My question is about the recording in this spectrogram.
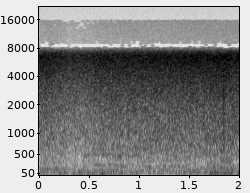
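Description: Steady outdoor background hiss with a low rumble underneath, picked up by an open field microphone.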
